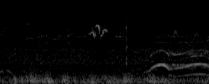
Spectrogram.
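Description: Hooves of a yoked pair of Ongole bulls and the scrape of the stone block they drag over dusty dirt, with men's footsteps alongside. A bird chirps about a second in, and a long, high, wavering call begins near the end.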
